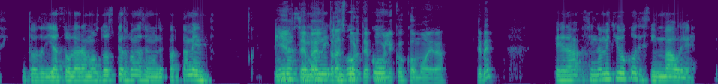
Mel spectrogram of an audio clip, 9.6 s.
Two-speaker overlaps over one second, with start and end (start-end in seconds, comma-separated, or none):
3.6-5.3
